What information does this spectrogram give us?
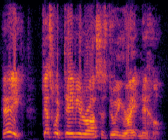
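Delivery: high, loud, slow holler; hollering to wife. Retold or imitated. Friend hollering to his wife in the next room. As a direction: call out across the house. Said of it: "I hear him holler to his wife".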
